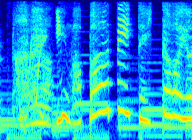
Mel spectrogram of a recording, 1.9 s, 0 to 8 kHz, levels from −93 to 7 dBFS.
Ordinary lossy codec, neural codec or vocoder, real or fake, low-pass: none; none; real; none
